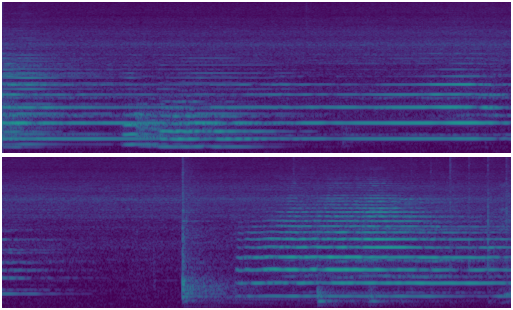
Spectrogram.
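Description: Experimental improvised music of long held instrumental tones, several pitches overlapping. The tones fade to quiet about six seconds in, then after a sharp click new held tones enter.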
